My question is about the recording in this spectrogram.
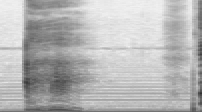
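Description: A man clears his throat once into a microphone: a short rasp about a quarter second in, over a steady low electrical hum.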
